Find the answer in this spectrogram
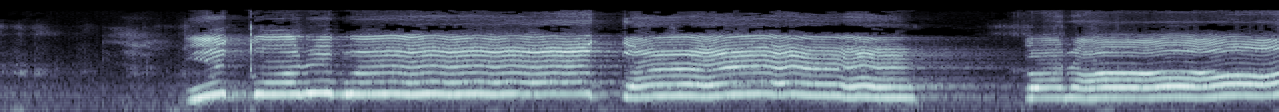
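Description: A boy's high solo voice singing an Urdu naat with no instruments: long held notes with wavering ornaments, in three phrases separated by short breaths, the first starting about a second in after a pause.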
